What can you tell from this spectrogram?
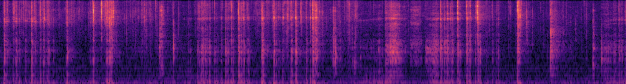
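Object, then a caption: Painted soap bar scraped with a metal blade. A metal utility-knife blade scrapes and shaves curls off a solid, palm-sized, dry cream soap bar with a red painted coating, held in the hand. Quick, crisp scraping strokes come in uneven bursts, each a dry rasp with a bright, high hiss over a dull low body. The strokes stop dead with almost no ring.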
